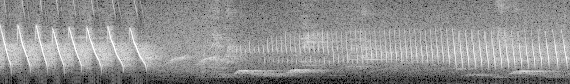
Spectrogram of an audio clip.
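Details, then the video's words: Belgian canary song for training other canaries: a quick burst of downward sweeps, then a softer section with other faint chirps, building into a long fast buzzy trill. "Canário belga seduz todos os canários para cantar - treinamento de canário"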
